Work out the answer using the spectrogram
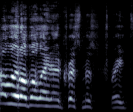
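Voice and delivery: hammed-up jolly voice, loud. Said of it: "There's a bad impression of Santa Claus".

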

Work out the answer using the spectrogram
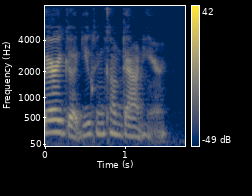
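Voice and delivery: ordinary delivery

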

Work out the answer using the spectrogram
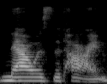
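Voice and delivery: ordinary talk, nothing marked

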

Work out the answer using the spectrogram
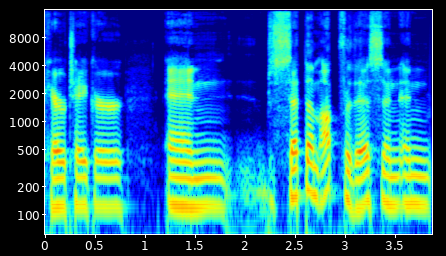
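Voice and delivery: plain

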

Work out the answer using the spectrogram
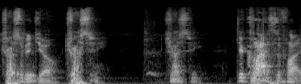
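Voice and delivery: put-on, riled-up talk show host voice. Doing an Alex Jones impression, telling Joe to trust him: Alex Jones impression. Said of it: "my Alex Jones fucking impression".

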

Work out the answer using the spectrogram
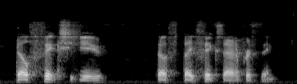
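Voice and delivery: usual speaking voice

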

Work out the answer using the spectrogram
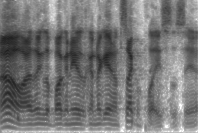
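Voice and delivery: put-on fast-talking voice. Doing Boomhauer after being asked, talking real fast. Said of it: "can you do, um, oh God, Boomhauer?".

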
